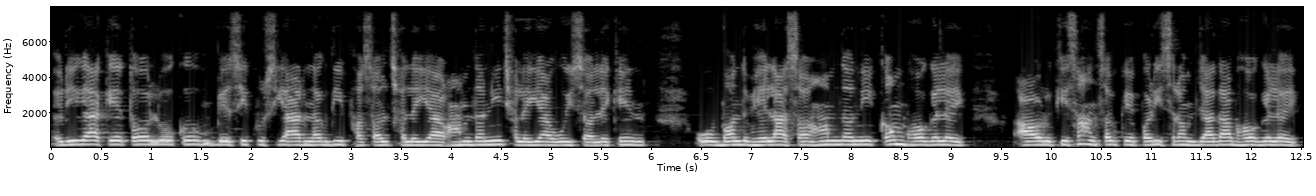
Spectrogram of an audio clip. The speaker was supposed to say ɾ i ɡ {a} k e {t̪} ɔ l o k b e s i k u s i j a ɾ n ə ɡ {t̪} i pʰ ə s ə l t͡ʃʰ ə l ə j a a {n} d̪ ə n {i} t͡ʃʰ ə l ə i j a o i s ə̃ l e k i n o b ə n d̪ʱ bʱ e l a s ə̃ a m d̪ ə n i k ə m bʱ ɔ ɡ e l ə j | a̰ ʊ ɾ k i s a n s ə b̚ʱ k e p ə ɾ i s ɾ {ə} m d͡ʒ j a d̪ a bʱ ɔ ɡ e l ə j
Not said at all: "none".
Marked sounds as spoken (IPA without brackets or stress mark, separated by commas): a, t̪, d̪, m, i, ə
